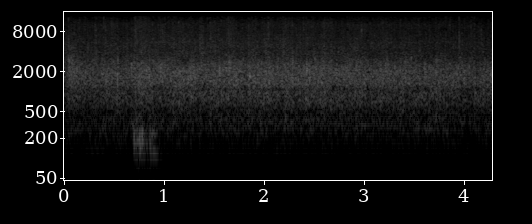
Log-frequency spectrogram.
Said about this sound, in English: Because I'll tell you what, if you got a call, go ahead and clap for that. Go ahead.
